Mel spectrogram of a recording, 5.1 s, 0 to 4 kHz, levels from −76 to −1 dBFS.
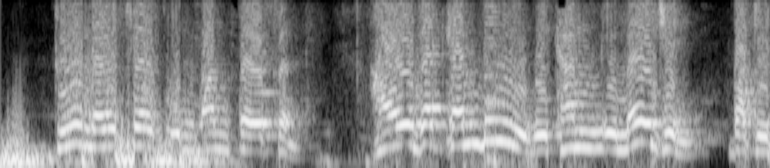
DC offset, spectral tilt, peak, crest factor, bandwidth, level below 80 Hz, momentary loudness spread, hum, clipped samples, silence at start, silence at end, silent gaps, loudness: under 0.1%; -10.5 dB/octave; -2 dBFS; 8 dB; 4 kHz; -20 dBFS; 6 LU; none; under 0.1%; 0 s; 0 s; none; -10 LUFS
